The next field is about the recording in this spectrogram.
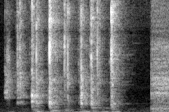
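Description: Rapid typing on a computer keyboard, a quick burst of several crisp keystrokes in uneven rhythm, then a short pause before another soft clatter, quiet and with no talking.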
